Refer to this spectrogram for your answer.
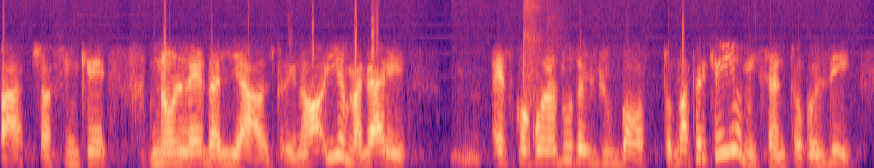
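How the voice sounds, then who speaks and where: A man talks at a high pitch with ordinary pitch variation. His pace is moderate. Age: 30s. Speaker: entrepreneur and former record executive. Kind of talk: interview.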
